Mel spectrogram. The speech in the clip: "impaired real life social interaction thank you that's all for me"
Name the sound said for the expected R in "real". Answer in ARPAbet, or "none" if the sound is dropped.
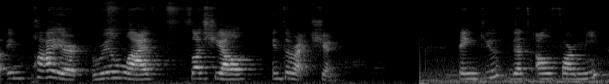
R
